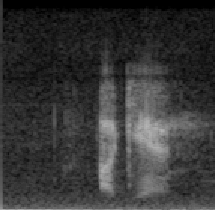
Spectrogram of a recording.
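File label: "again", USA, male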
